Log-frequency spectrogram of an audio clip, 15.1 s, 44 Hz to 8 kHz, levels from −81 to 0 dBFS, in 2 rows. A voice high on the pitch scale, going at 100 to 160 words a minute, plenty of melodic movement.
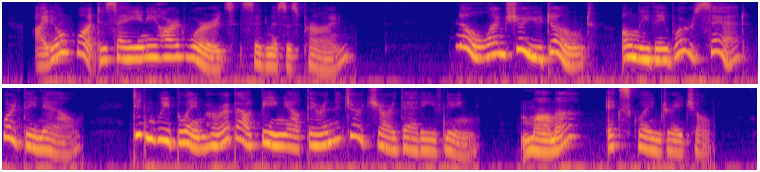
Yes: high, 215 Hz; average, 155 wpm; wide, 8.6 semitones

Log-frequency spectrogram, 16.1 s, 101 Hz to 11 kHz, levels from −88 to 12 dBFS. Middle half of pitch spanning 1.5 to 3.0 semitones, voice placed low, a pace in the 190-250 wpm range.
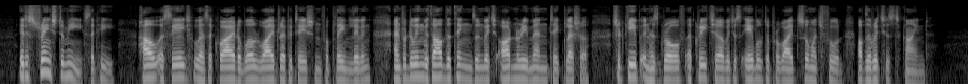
Yes: narrow, 2.4 semitones; low, 130 Hz; average, 195 wpm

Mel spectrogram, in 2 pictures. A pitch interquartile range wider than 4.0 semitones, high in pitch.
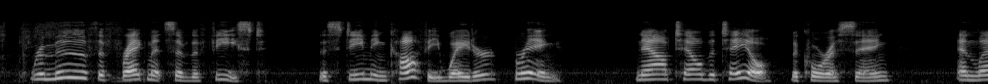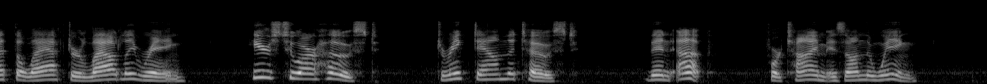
Yes: average, 5.1 semitones; high, 220 Hz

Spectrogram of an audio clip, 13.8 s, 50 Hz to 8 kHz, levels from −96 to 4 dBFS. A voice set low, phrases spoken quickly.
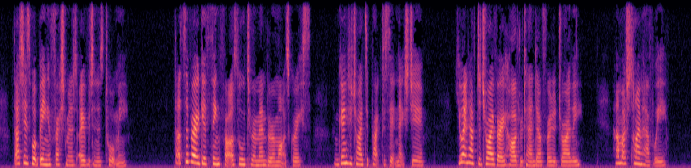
No: high, 220 Hz; fast, 210 wpm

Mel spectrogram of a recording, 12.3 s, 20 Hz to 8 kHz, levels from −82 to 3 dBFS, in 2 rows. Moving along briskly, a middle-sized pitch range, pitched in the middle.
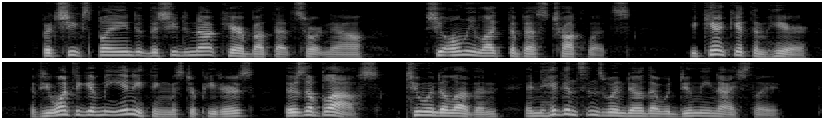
No: fast, 225 wpm; wide, 7.1 semitones; medium, 150 Hz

